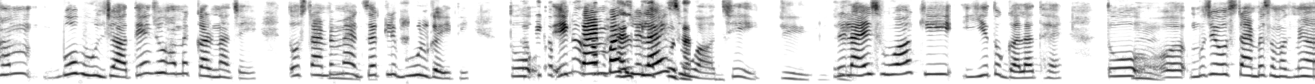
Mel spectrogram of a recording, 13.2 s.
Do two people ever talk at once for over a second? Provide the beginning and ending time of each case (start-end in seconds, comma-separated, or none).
5.2-7.3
